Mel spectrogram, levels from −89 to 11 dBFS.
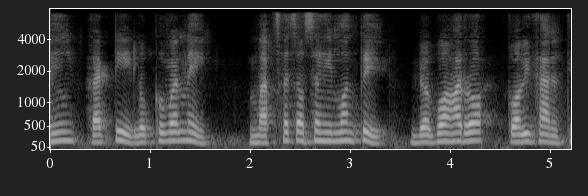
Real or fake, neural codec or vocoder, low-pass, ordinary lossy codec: fake; codec, 16 kHz, 0.5 kbps, FreqCodec, larger model; 7.2 kHz; AAC, 32 kbps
